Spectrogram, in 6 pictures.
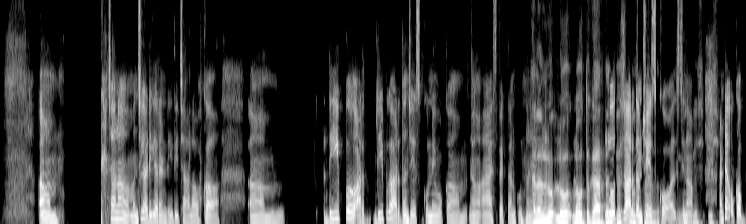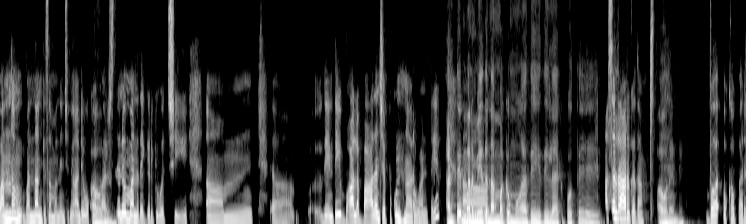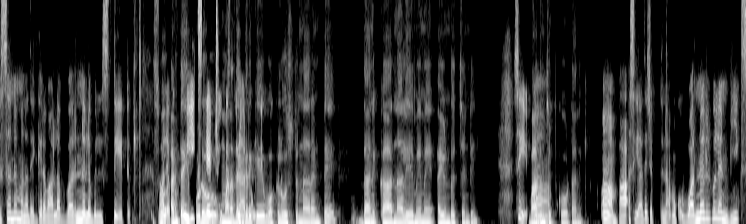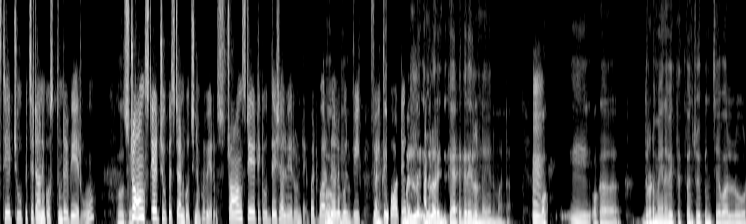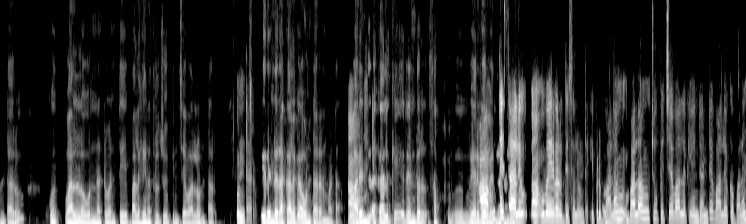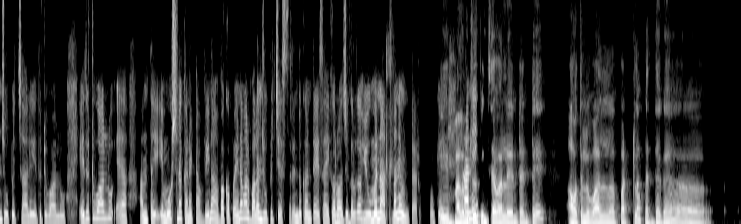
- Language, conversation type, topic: Telugu, podcast, ఎవరి బాధను నిజంగా అర్థం చేసుకున్నట్టు చూపించాలంటే మీరు ఏ మాటలు అంటారు లేదా ఏం చేస్తారు?
- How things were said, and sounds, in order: swallow; in English: "డీప్"; other background noise; lip smack; in English: "వర్నలబుల్ స్టేట్"; lip smack; tapping; in English: "సో"; in English: "వీక్ స్టేట్"; in English: "సీ"; in English: "వల్నలబుల్ అండ్ వీక్ స్టేట్"; in English: "స్ట్రాంగ్ స్టేట్"; in English: "స్ట్రాంగ్ స్టేట్‌కి"; in English: "బట్ వర్నలబుల్ వీక్ వీక్"; in English: "ఎమోషన్‌గా"; in English: "సైకలాజికల్‌గా"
